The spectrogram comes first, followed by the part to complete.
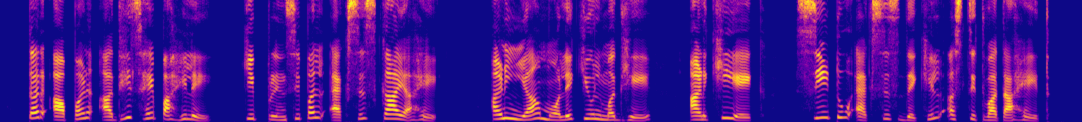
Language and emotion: Marathi, neutral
